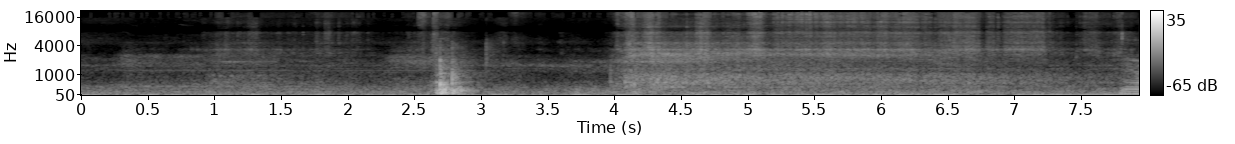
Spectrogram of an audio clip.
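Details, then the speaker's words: Old worn fan (blower) motor from a 2009-or-earlier Amana PTAC, run before fitting a new replacement motor: a loud, rough, raspy whir and rattle from worn motor bearings, the same noise heard earlier but louder. "you can hear how loud that is and you can tell that's the sound we were hearing earlier it's just a lot louder on this running"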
